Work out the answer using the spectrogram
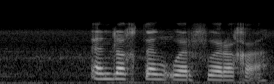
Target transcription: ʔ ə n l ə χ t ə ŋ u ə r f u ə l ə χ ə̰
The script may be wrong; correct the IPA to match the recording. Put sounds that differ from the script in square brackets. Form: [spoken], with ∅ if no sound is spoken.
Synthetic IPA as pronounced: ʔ ə n l ə χ t ə ŋ u ə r f u ə [ɾ] ə χ ə̰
